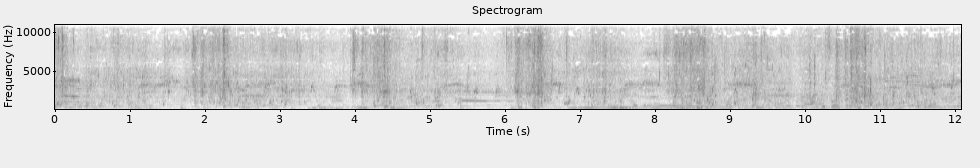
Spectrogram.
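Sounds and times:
oar strokes slapping: 0.0 - 12.0
water splashing around a boat: 0.0 - 12.0.

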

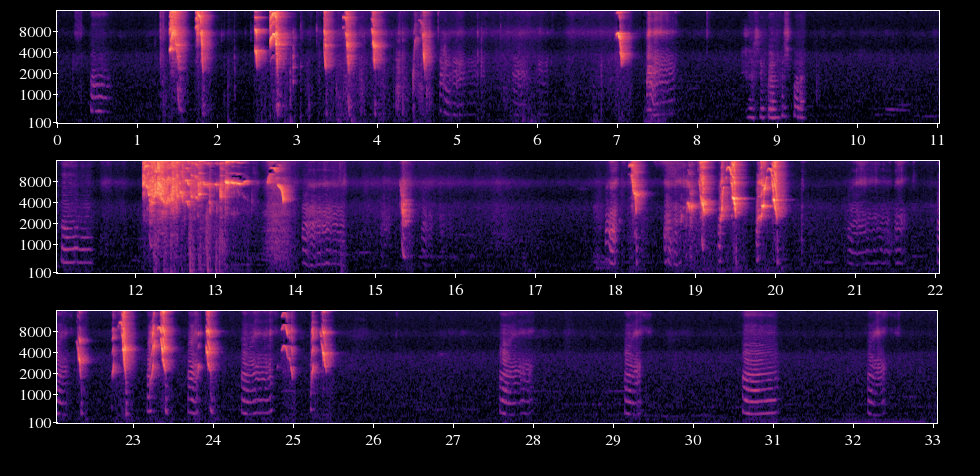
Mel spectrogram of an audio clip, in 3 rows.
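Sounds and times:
baby monkey squealing: 1.4 - 4.9, 7.0 - 7.7, 12.1 - 14.5, 17.9 - 20.2, 22.1 - 25.6.

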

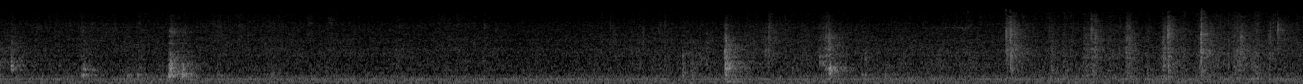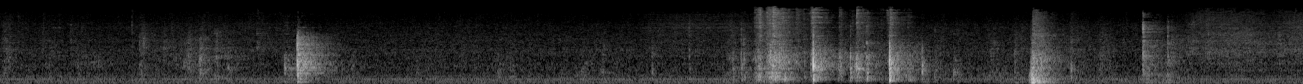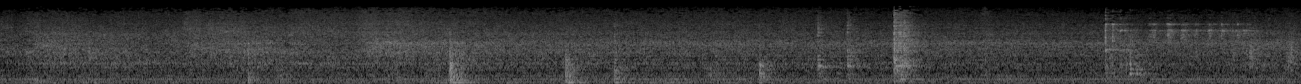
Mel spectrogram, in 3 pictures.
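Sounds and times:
metallic clinks against pan: 37.1 - 38.7.

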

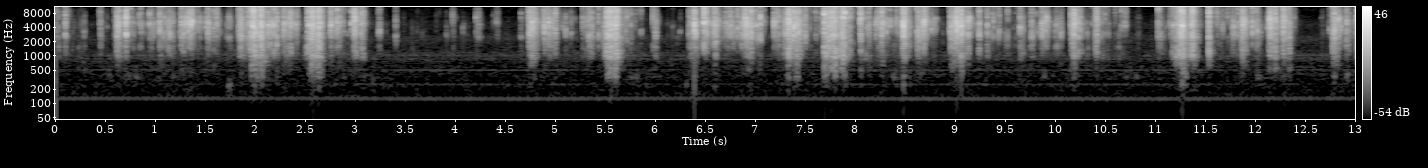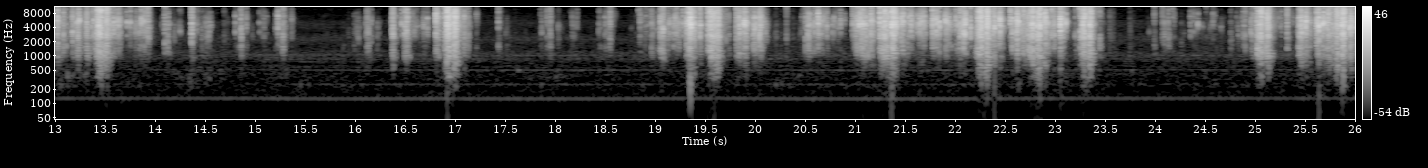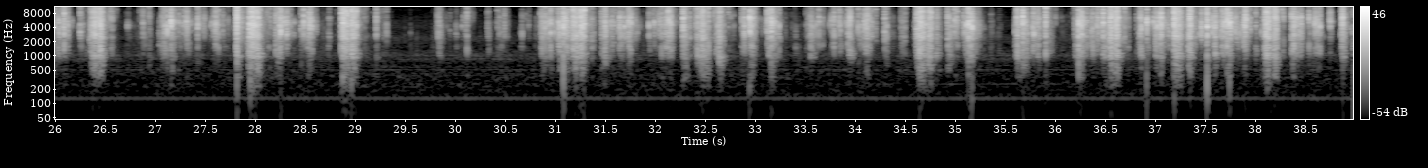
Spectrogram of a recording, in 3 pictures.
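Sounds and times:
plastic puzzle clicking: 16.0 - 38.9.

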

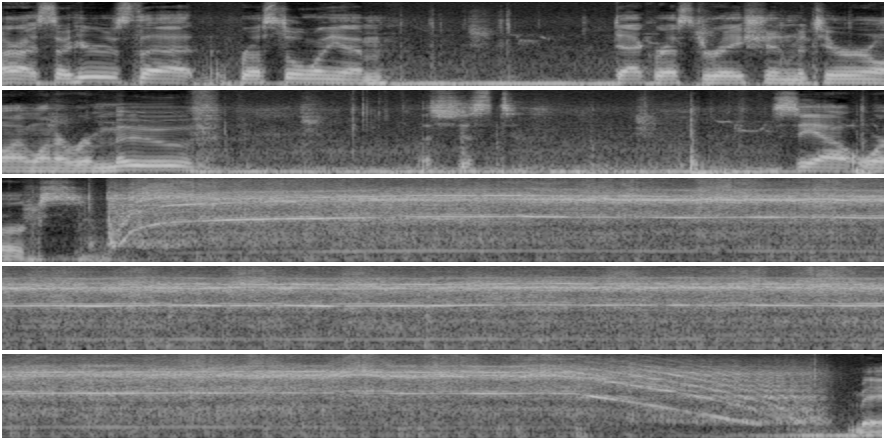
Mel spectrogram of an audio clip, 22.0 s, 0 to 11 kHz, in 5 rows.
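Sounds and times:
belt sander whining: 9.2 - 21.9.

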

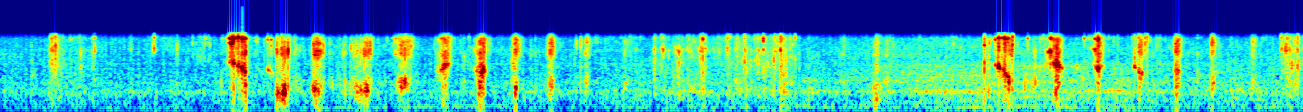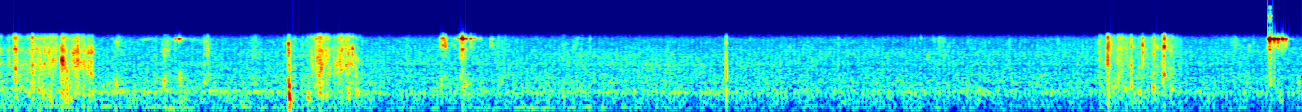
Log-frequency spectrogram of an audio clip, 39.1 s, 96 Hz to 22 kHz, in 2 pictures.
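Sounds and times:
potato chips crunching: 2.9 - 13.4, 14.8 - 21.4.

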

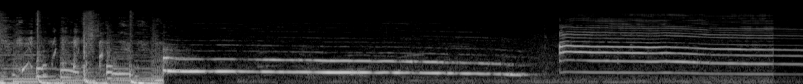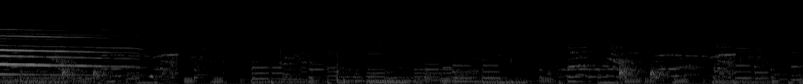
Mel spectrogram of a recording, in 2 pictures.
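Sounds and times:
cat yowling: 3.7 - 9.8.

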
